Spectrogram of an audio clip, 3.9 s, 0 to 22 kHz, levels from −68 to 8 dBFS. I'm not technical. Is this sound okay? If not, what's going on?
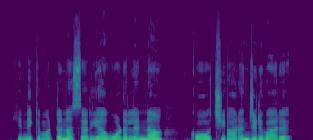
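No. At 2.81 to 2.84 s, right after "நான் சரியா ஓடலைன்னா கோச்", there's a CD skip: a tiny tick and brief silence, then the speech resumes from a different spot rather than where it stopped.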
